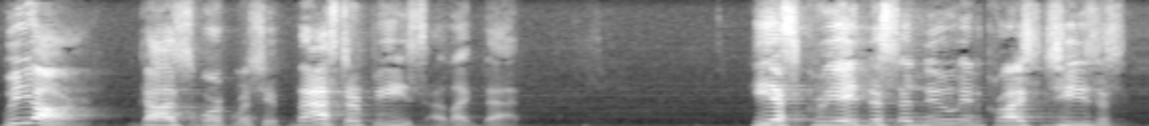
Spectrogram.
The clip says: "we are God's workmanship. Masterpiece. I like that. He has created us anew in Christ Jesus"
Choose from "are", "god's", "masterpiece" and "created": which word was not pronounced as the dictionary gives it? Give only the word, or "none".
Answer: none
